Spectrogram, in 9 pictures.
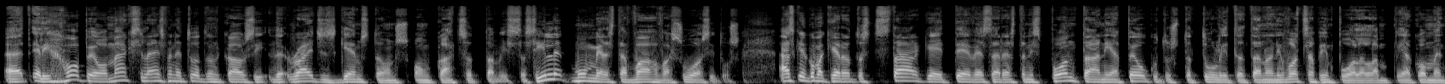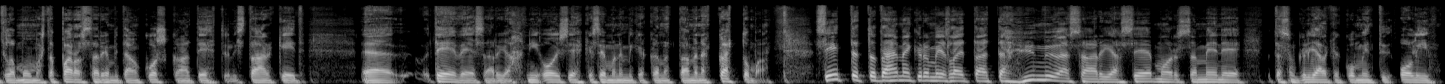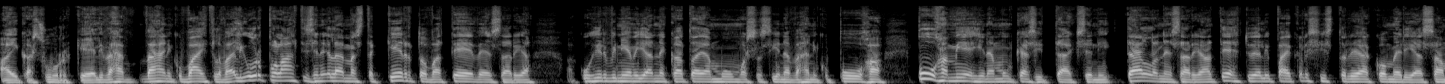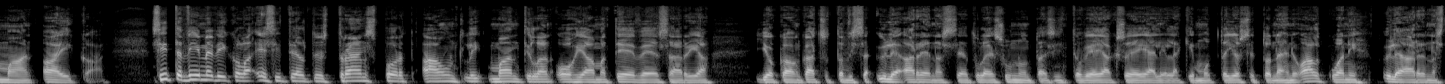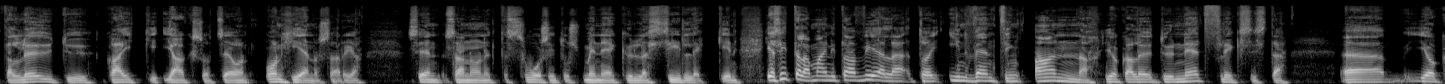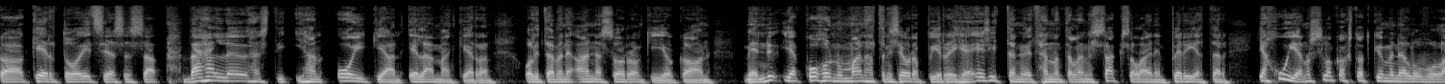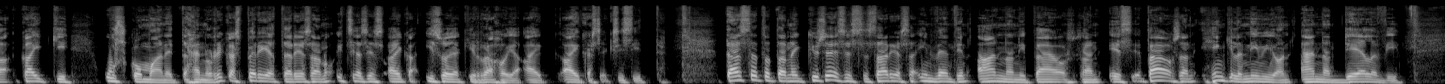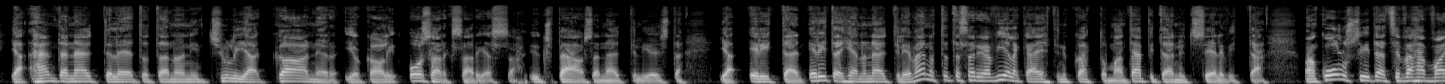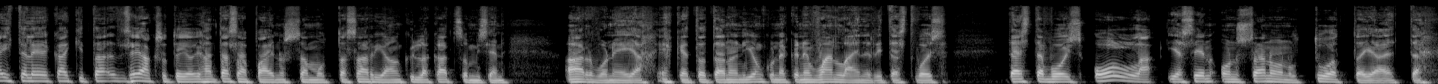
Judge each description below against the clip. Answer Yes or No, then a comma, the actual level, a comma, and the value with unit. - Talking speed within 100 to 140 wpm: Yes, average, 135 wpm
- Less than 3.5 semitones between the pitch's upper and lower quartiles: No, wide, 5.4 semitones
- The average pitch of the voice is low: Yes, low, 115 Hz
